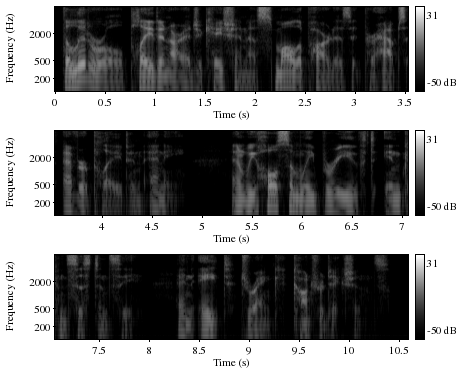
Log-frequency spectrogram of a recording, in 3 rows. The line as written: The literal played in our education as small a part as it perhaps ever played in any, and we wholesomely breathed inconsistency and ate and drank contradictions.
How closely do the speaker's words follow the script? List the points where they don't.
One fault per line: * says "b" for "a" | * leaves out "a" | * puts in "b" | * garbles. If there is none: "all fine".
* leaves out "and"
